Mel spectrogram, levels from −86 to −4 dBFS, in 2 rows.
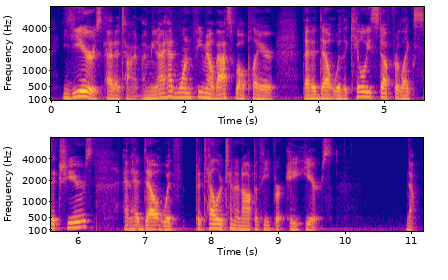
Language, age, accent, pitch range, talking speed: English, 30-49, American, 115-135 Hz, 170 wpm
